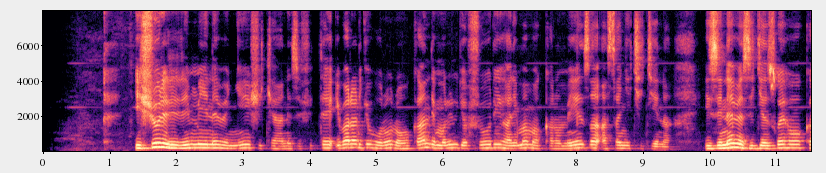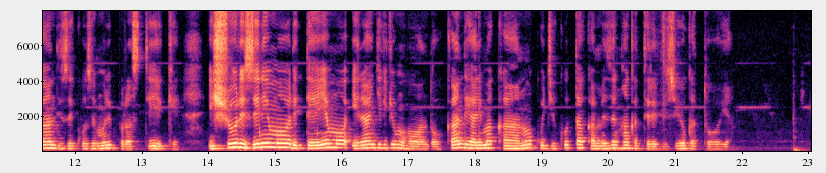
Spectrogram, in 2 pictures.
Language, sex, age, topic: Kinyarwanda, female, 36-49, education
